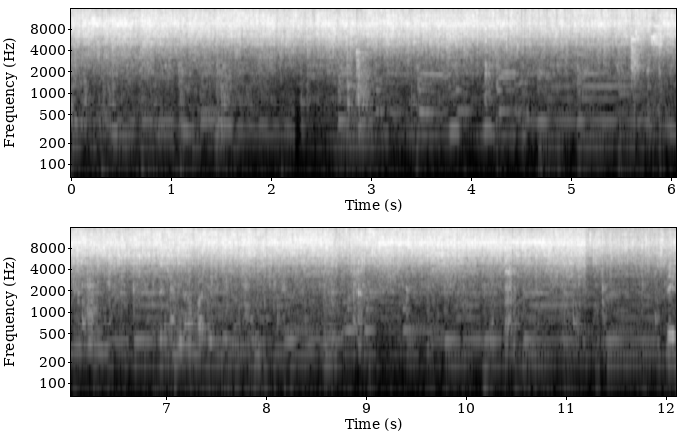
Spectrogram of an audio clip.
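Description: Chopped vegetables sizzling in hot oil in a metal pressure cooker, with a steady hiss, while a wooden spatula stirs them and scrapes and knocks against the pan every second or two.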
